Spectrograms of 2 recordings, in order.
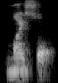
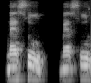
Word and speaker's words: Mysore: National Institute of Engineering, Mysore. Because Mysore है, इसको हिंदी में लोग मैसूर बोलते हैं इसको, मैसूर। तो इसमें स्पेलिंग जो है वो Mysore, but it's actually मैसूर, because he was English.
